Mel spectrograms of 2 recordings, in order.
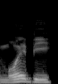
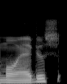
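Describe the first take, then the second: First: The name ends without an 'us' sound. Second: The name ends with an audible 'us' sound. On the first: The speaker calls it right. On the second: The speaker calls it wrong.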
